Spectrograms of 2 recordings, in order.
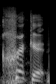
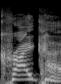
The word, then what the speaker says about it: Cricket: Yes, and so it's pronounced cricket, not cry-cut.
